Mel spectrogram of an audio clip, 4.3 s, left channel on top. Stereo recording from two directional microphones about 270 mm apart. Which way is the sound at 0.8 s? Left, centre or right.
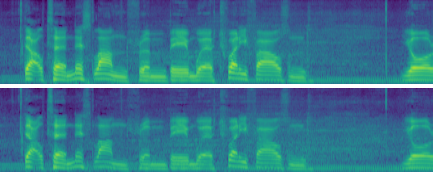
Left.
